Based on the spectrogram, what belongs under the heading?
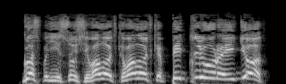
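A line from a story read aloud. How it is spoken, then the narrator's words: Shouting. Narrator (Russian): какой-то мещанин кричал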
